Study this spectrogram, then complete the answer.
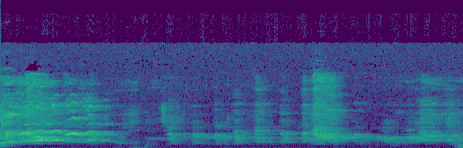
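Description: Chickens cluck and squawk close by, with excited, warbling calls rising and falling over a quiet background.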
